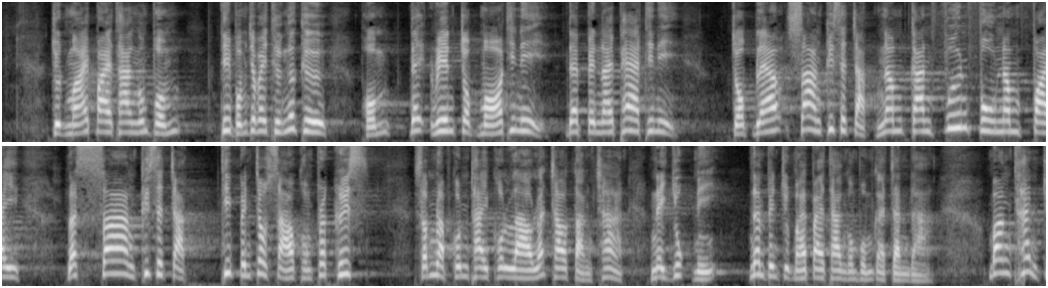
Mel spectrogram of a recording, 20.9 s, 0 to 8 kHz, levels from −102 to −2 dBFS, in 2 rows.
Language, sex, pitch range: Thai, male, 200-265 Hz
